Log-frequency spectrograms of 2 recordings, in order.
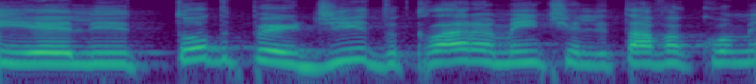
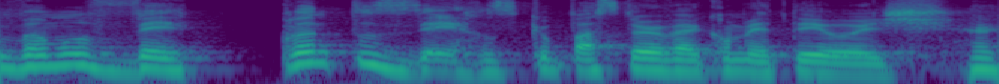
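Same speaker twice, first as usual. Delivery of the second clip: low, softer mock-critical voice; smug fault-finder; 7 semitones lower, 5 dB quieter than usual. Churchgoer readying to correct the pastor, mock smug and low. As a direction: imitate a churchgoer quietly sizing up the preacher.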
